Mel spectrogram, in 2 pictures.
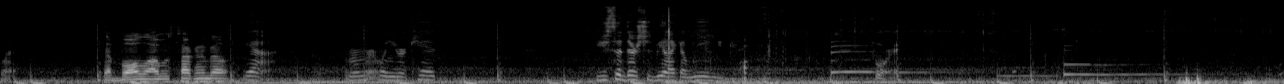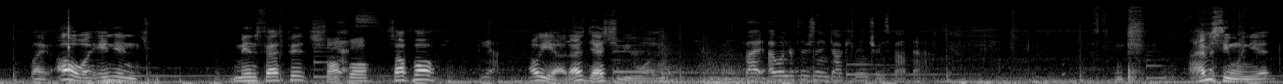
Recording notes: Live from the Ben Johnson cowboy museum. We finally got the episode to my phone. Come listen to us doing a quick ghost hunt walk through of the museum. Then there's a musical break for a moment, then it's us posted up outside.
